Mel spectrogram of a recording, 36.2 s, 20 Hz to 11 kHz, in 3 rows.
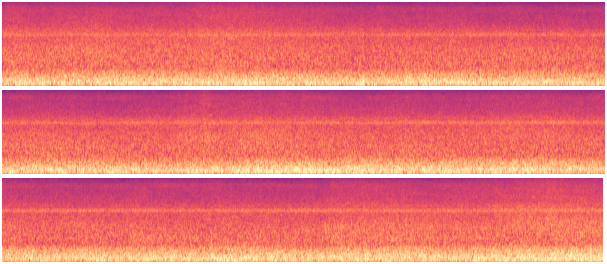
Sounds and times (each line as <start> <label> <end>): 0.0 Rosedale Beach Waves 36.1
